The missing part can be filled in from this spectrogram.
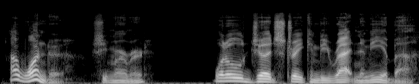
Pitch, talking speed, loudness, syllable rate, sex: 110 Hz, 200 wpm, -19 LUFS, 6.2 syllables/s, male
